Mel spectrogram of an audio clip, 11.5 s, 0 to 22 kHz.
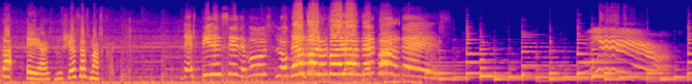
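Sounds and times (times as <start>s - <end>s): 
speech: 0.0s - 2.0s, 3.1s - 7.4s
bouncy repeating musical backing: 3.5s - 11.3s
cat meowing: 9.8s - 11.2s.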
